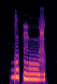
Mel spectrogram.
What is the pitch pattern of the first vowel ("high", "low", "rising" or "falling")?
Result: high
